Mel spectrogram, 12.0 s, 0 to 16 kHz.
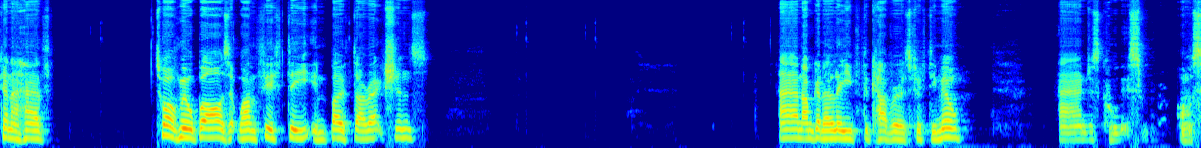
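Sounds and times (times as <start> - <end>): faint computer mouse clicks: 5.1 - 6.1.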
